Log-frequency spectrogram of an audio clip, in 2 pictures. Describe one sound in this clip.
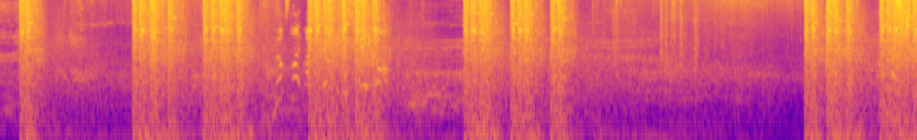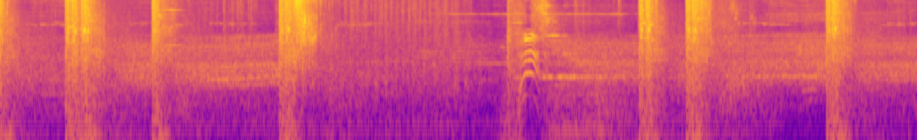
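Automatic rifle fire rattles in short, loud bursts.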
